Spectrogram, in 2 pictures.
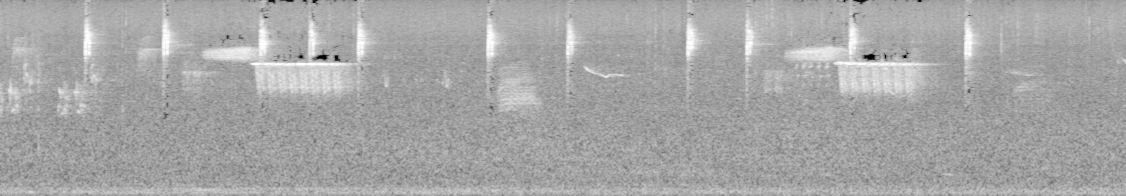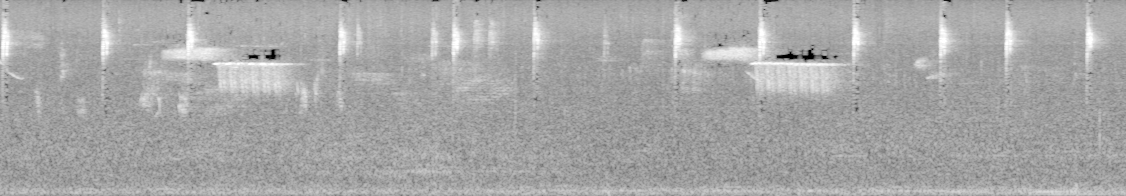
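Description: Birds chirping: short high chirps about once a second, with a longer buzzy trill that comes back every six to seven seconds, over a steady low hum.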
